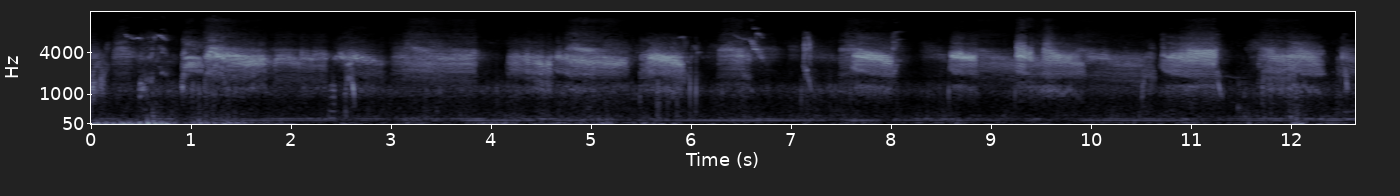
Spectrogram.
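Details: Common starlings feeding at Corby Old Village bird feeders, 21 November: a long run of loud, rasping, hissy chatters in separate bursts, each under a second, now and then with brief whistled notes, over a faint hum.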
